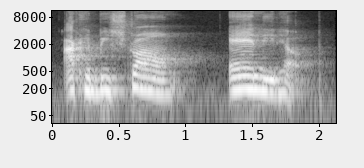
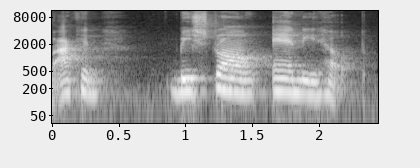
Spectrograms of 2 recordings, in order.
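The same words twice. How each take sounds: First: It is said louder than before. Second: It is said at the softest volume.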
